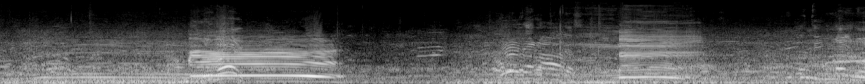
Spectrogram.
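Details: Friesian and crossbred bull calves, about four months old by the seller's account, at Raniganj cattle market in Dinajpur, Bangladesh, 15 January 2025; two loud bellowing moos that rise and then fall, amid voices and market bustle.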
